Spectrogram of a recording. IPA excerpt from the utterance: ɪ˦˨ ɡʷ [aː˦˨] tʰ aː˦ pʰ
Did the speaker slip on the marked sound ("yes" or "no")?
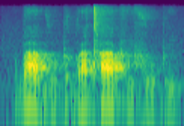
yes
